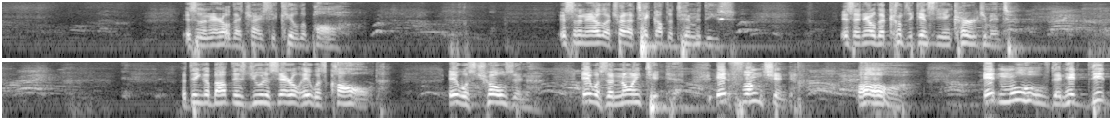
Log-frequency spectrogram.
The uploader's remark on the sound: This is the sixth sermon preached at our Harvest Time Conference.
